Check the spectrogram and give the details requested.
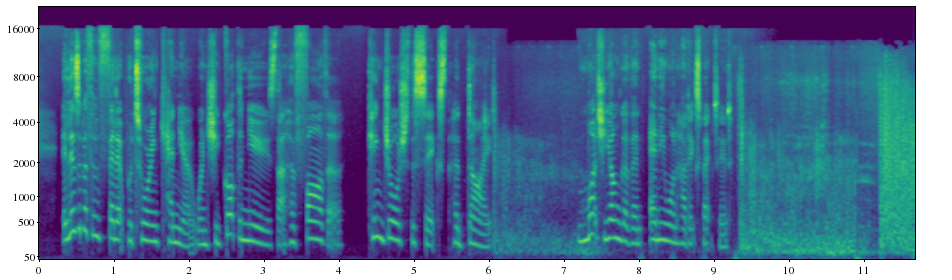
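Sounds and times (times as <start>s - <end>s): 
speech: 0.4s - 9.8s
artillery guns firing a ceremonial salute at the Tower: 6.1s - 7.6s, 9.4s - 11.6s.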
